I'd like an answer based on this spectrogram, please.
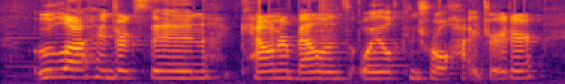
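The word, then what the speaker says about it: Ole: bees this is the a lot of people pronounce that's Olay it's actually ulah ulah Hendrickson counterbalance oil control hydrator I have a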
